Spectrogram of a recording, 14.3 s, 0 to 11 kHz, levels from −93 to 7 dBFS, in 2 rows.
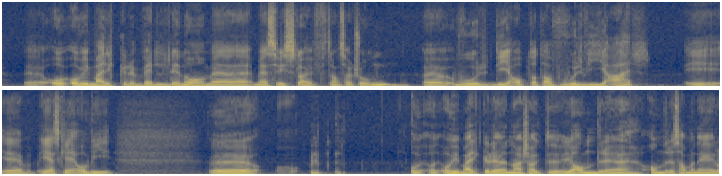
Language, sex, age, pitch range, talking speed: English, male, 50-69, 105-140 Hz, 125 wpm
